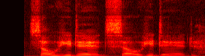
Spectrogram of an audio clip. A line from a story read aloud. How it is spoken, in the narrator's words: said the griffin, sighing in his turn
